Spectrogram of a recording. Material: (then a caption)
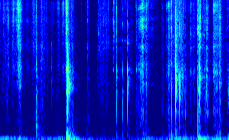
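Wood. A small steel carving knife slices shavings off the handle of a pale, solid wood spoon blank held upright in one hand, using repeated cutting and scraping strokes. Short, dry tearing and scraping bursts come one after another, with the loudest cut just past the first second. Each stroke stops almost at once, with a low, dull body under the bright rasp.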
